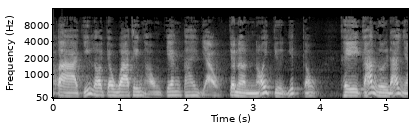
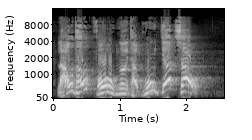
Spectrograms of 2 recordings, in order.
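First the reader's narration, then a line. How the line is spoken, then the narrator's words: Shocked, furious roar. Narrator (Vietnamese): Thông Thiên giáo chủ kinh nộ, gầm lên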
